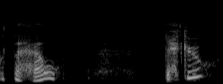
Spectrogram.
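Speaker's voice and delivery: very high, stunned outburst blurted out in shock. Retelling a scene where he is hit by electricity: mock-shocked Bakugo voice. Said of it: "Bakugo's just shocked".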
